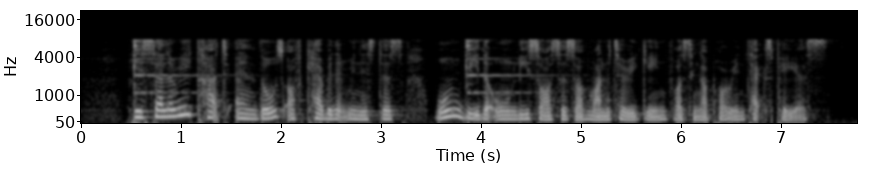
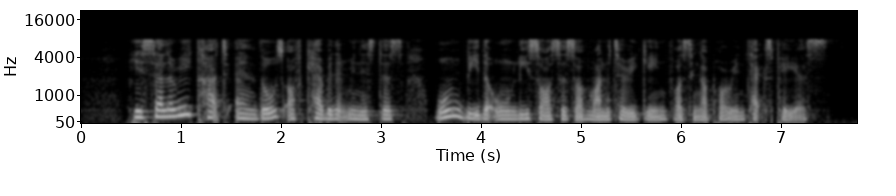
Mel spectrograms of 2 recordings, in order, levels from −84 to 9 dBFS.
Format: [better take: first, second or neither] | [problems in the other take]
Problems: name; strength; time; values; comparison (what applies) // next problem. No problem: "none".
second | background sound (Chink, clink); 17 dB below the speech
